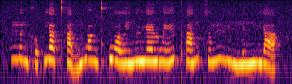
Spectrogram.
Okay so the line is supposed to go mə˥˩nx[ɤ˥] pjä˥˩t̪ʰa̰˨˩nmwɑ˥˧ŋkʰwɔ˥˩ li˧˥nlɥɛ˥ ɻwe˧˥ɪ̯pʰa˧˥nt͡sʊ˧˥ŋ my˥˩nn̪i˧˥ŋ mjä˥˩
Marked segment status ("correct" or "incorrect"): incorrect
